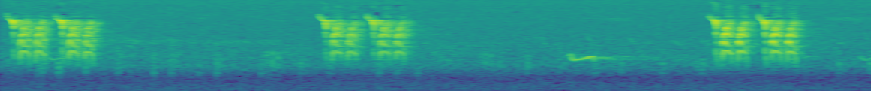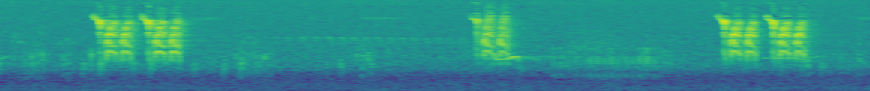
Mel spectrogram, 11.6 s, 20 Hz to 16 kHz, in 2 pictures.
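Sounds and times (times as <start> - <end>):
oak titmouse calls in the Sierra Nevada of California: 0.0 - 0.8, 2.1 - 2.8, 3.8 - 7.2, 8.9 - 11.3.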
